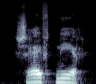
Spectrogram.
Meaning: inflection of neerschrijven: 1. second/third-person singular present indicative 2. plural imperative
- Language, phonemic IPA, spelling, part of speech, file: Dutch, /ˈsxrɛift ˈner/, schrijft neer, verb, Nl-schrijft neer.ogg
